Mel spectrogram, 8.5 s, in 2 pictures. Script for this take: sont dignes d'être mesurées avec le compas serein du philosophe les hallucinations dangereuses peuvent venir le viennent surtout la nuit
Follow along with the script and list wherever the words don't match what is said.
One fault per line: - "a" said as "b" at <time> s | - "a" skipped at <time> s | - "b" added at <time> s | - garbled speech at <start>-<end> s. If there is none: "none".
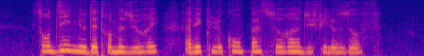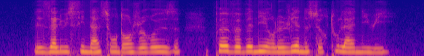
none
